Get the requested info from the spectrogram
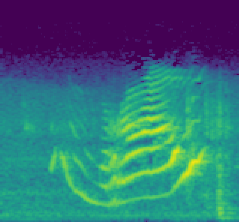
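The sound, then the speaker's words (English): A single drawn-out cat meow, clear, dipping low then rising into a long, whiny wail before breaking off, with nothing else around it. “Hey, what brings you over to the gym, kitty?”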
